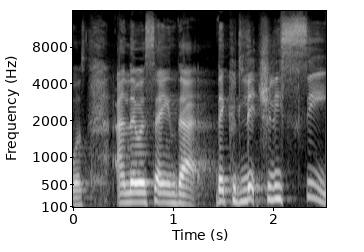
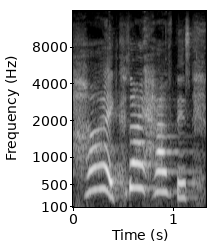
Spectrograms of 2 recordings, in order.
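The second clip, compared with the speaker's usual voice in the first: very high-pitched posh British queen's English accent; 13 semitones higher than usual. Showing listeners how to ask for something when they go abroad, in a Queen's English accent. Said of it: "Use the Queen's English and speak it for them".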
